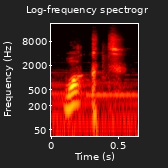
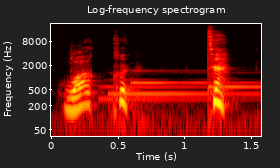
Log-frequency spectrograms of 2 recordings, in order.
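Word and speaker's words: وقت: Waw with an alif, wa. Qaf, the loop in its connected form with two dots over it. Waq. T. T is the Tupperware letter with two dots on top of it in its full form. Waqt. And that's it.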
